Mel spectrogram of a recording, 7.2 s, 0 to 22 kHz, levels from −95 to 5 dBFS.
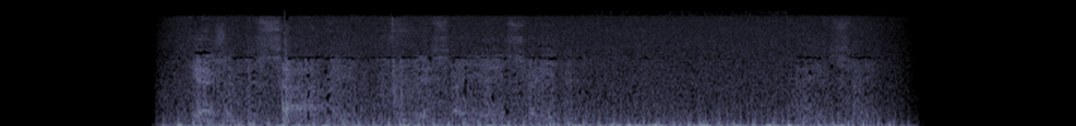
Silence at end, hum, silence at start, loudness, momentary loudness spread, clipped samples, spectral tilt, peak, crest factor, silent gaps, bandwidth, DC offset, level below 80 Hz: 1.05 s; none; 1.05 s; -51 LUFS; 8 LU; under 0.1%; -3.5 dB/octave; -30 dBFS; 20 dB; none; 15 kHz; under 0.1%; -56 dBFS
